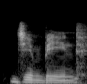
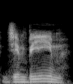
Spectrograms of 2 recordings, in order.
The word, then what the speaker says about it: Jim Beam: the really like expensive uh my brain just Jim Bean sorry Jim Beam no let me read all the names on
